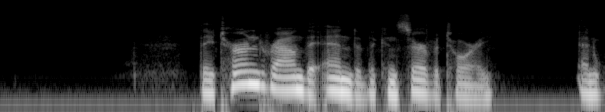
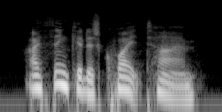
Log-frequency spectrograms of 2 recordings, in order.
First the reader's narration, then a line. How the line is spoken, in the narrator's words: she said in a clear voice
